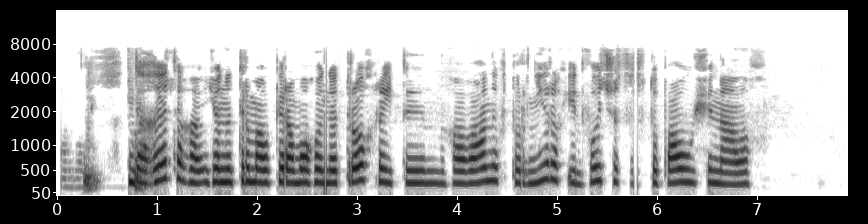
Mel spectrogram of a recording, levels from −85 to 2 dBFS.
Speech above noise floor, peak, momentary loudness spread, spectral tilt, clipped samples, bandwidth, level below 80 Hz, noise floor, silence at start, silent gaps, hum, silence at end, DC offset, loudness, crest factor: 59 dB; 0 dBFS; 10 LU; -5 dB/octave; under 0.1%; 7.4 kHz; -58 dBFS; -74 dBFS; 0.05 s; none; none; 1 s; under 0.1%; -15 LUFS; 14 dB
